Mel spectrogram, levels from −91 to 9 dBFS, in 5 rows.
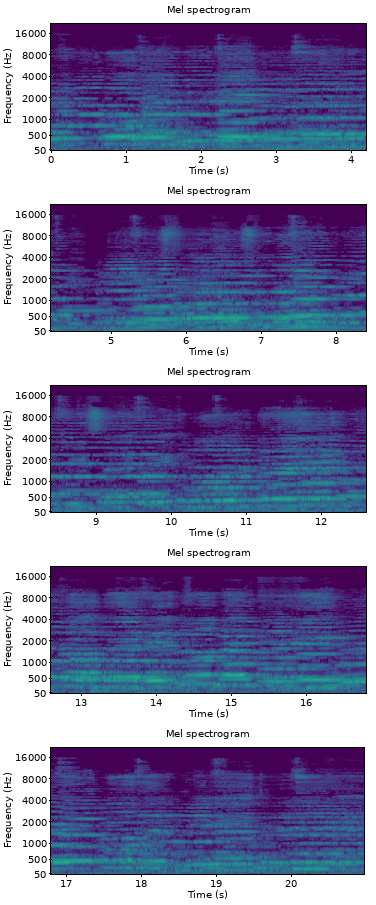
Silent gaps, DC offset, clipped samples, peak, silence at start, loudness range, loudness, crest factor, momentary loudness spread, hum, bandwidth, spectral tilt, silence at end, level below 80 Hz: none; under 0.1%; under 0.1%; -22 dBFS; 0 s; 4 LU; -39 LUFS; 16 dB; 8 LU; none; 16 kHz; -4 dB/octave; 0 s; -60 dBFS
